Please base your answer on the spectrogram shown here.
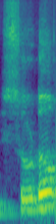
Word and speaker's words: pseudo: सूडो prime, सूडो मतलब छद्म, झूठा। तो सूडो जब भी लगेगा किसी के आगे तो पी साइलेंट होगा।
